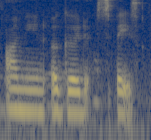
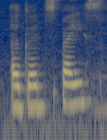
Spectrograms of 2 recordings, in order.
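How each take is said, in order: First: Said in the usual way. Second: British accent slipping into "space"; accidental British accent. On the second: Real, not acted. Crafter emphasising good placement to viewers, in an accidental British accent. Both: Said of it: "That turned into a British accent".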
